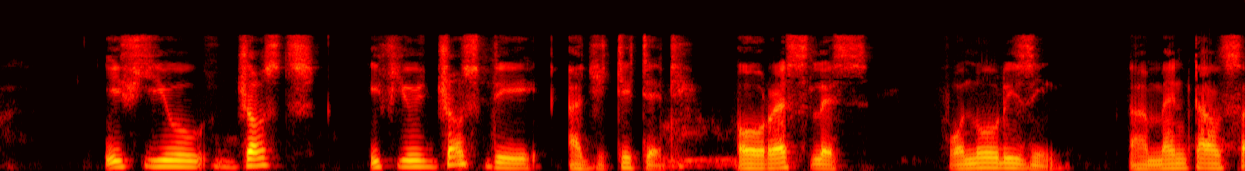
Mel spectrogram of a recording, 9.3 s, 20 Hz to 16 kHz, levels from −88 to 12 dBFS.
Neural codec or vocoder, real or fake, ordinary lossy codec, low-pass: codec, 16 kHz, 4 kbps, X-Codec, HuBERT features, trained on LibriSpeech; fake; AAC, 48 kbps; 7.2 kHz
